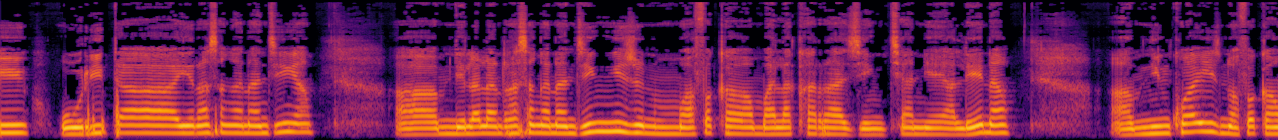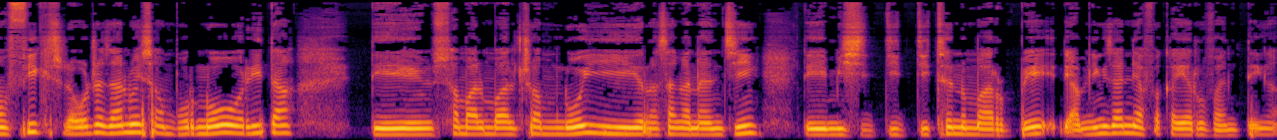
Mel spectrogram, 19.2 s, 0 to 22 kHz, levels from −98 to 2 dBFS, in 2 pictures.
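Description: Nothing in this speech recording stood out as a technical problem on listening.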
